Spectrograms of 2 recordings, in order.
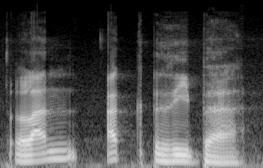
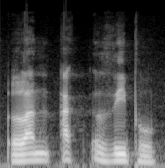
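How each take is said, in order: First: The last word ends in an 'a' vowel. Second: The last word ends in a 'u' vowel. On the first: The speaker calls it right. "bacanya awas lan akziba" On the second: The speaker calls it wrong. "Jadi bacanya bukan lan akzibu"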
